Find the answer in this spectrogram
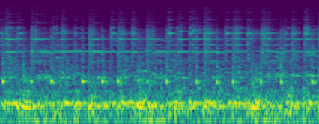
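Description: Afro-Cuban carnival percussion ensemble playing a steady, driving rhythm: hand-held metal pieces struck with sticks ring like cowbells over a bed of low drums.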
